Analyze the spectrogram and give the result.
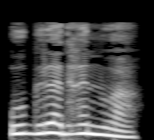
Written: ಉಗ್ರಧನ್ವ

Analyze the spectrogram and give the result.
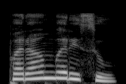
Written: ಪೂರಂಬರಿಸು

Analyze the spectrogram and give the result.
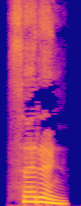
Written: ಸರಣ್

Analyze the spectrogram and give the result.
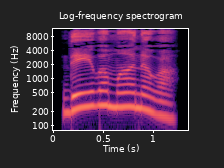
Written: ದೇವಮಾನವ

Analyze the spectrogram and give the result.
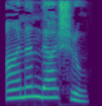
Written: ಆನಂದಾಶ್ರು

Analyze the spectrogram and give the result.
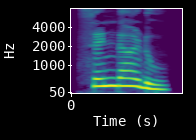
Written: ಸೆಂಡಾಡು

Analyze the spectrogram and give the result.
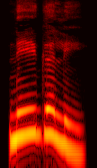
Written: ನೇಗಲಿ

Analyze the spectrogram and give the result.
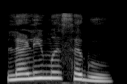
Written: ಲಳಿಮಸಗು

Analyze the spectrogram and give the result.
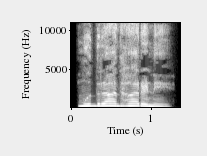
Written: ಮುದ್ರಾಧಾರಣೆ

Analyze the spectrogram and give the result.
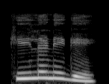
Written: ಕೀಲಣೆಗೆಯ್

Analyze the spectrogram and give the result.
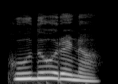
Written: ಹೂದೋರಣ

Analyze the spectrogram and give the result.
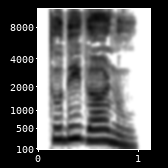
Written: ತೆತ್ತಗಣ್

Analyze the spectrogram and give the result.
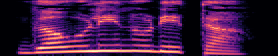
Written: ಗೌಳಿನುಡಿತ

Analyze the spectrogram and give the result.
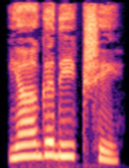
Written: ಯಾಗದೀಕ್ಷೆ

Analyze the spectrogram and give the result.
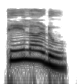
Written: ತೆಲ್ಲಟಿ

